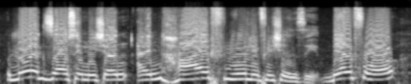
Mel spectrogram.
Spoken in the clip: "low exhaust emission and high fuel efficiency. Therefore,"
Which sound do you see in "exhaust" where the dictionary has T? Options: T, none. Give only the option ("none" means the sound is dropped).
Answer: none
